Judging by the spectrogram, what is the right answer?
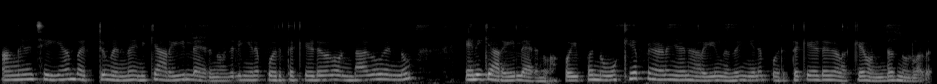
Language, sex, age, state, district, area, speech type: Malayalam, female, 18-30, Kerala, Thiruvananthapuram, urban, spontaneous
